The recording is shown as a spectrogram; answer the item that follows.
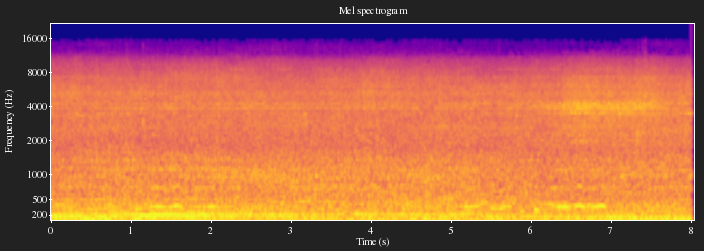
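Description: A motor vehicle engine running steadily at low revs, a continuous low hum, over the general noise of road traffic.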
